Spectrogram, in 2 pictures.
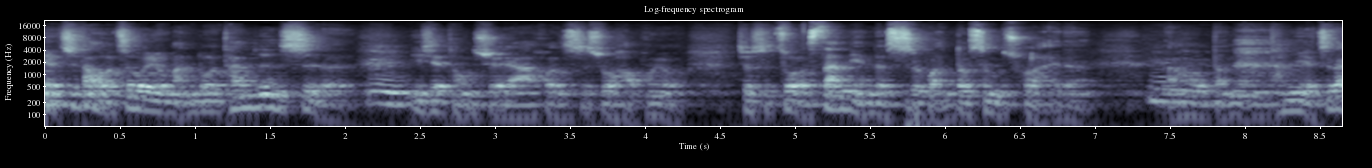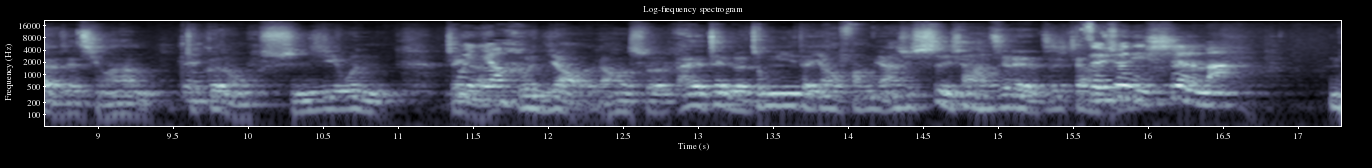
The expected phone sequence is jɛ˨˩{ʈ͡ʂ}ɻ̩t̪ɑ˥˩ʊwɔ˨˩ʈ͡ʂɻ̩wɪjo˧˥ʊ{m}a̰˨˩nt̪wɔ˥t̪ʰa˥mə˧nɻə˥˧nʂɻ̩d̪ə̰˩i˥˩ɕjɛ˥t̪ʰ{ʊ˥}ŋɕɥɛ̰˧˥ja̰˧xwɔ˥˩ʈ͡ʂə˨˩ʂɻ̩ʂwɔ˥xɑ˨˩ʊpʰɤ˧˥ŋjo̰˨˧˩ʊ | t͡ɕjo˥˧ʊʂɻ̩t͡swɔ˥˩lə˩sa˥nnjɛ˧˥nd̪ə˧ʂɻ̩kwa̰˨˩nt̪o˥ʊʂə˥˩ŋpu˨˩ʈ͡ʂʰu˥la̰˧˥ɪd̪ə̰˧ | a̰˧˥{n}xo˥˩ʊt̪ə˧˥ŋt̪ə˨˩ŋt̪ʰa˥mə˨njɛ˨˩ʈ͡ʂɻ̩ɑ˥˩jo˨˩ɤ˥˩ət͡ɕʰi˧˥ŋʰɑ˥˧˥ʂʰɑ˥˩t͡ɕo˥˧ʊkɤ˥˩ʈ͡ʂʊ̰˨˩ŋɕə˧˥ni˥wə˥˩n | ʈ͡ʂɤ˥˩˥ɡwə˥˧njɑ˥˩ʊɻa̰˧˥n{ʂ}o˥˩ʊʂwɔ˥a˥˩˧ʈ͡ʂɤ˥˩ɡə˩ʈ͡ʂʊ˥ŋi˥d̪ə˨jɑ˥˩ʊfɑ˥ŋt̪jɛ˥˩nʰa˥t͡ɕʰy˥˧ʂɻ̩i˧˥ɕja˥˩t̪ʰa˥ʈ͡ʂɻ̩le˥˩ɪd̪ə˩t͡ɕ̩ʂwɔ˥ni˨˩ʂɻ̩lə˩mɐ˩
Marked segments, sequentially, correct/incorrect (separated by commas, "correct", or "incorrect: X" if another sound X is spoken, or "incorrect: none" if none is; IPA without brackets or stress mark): correct, correct, incorrect: ʊ˧˥, correct, incorrect: x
